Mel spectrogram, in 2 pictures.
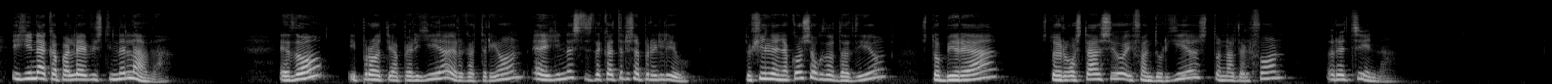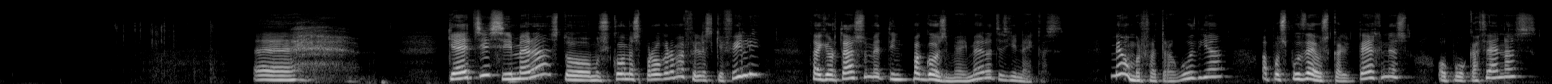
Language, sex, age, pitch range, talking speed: English, female, 60-79, 195-280 Hz, 95 wpm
